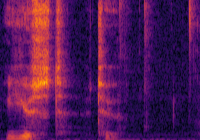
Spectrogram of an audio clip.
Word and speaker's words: used to: a t a strong T at the end used to when I was a young man I used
